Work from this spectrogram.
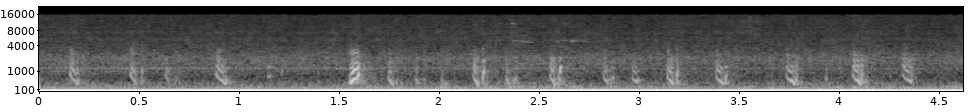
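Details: Happy chirping from Picchu, a pet female chinchilla aged five, while receiving attention and scratches: a steady string of brief downward-sliding chirps, some paired, over an unbroken low hum in a small room.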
